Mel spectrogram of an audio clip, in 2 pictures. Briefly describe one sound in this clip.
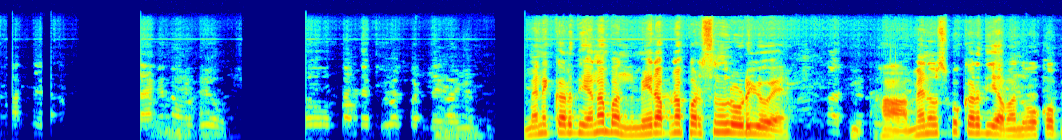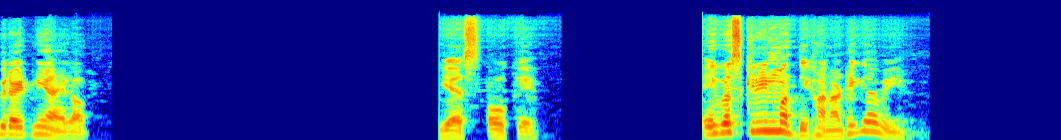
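A man speaks with animation into a microphone, in short bursts with pauses.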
